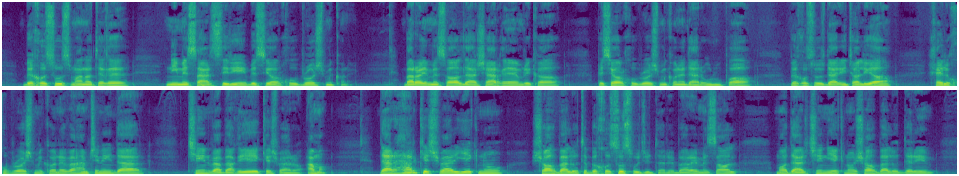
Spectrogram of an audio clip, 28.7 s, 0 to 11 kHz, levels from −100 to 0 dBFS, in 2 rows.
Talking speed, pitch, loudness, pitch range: 120 wpm, 135 Hz, -21 LUFS, 125-145 Hz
